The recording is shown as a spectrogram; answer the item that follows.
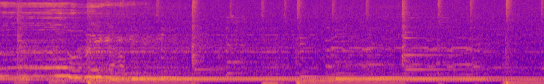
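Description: Live blues band playing a slow passage: sustained bass and keyboard tones with a few drum hits and electric guitar, and a woman's sung line in the first couple of seconds.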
